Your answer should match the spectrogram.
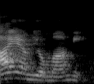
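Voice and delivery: slow, soft "I am your mommy"; slow tender line to baby. Shown as a demonstration. Mother tells her baby who she is, slow and soft. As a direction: tell the baby gently, slowly. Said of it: "หรือเราจะใช้คำว่า".

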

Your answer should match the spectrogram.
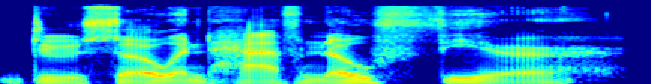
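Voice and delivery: low, slow, calm voice; deep, unhurried reassurance; Balsamo reassuring. A narrator's reading. Balsamo reassures the chief surgeon, low and slow.

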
